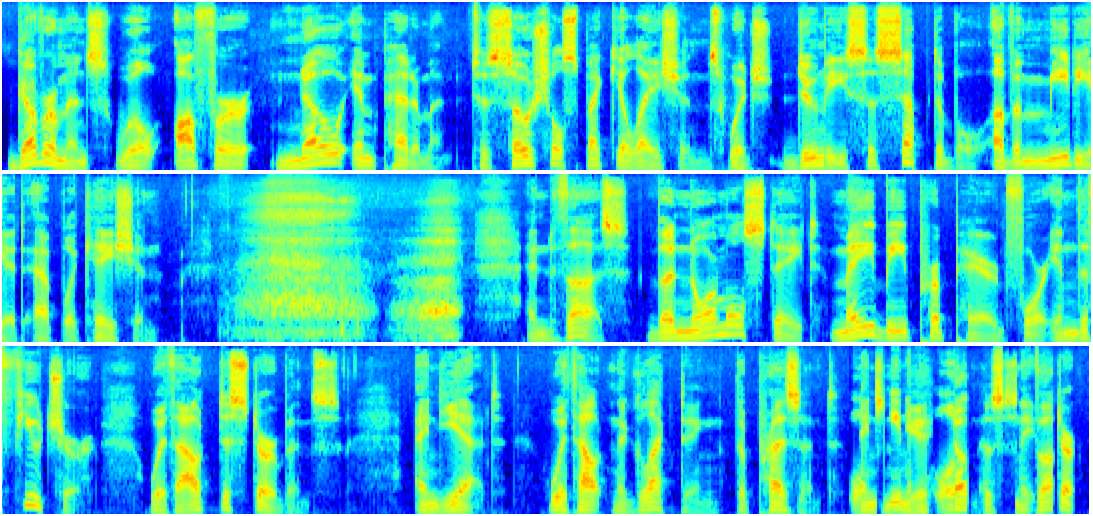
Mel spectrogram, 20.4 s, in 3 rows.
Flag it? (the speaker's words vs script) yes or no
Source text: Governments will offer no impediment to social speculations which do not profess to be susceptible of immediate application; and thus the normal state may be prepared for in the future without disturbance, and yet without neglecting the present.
yes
